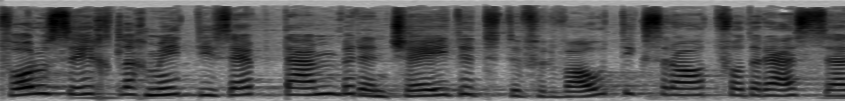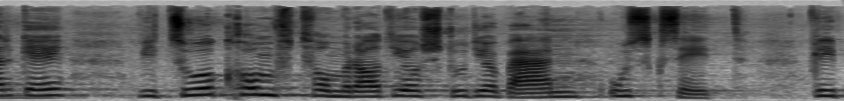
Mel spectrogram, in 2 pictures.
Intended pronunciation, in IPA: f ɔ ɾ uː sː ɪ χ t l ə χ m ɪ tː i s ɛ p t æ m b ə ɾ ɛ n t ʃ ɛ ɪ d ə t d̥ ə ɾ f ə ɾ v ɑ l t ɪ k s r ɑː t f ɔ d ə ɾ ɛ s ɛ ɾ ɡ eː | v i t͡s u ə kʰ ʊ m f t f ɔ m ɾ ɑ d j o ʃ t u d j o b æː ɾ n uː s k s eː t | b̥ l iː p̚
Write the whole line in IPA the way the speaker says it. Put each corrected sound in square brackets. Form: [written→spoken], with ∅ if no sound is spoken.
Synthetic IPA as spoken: f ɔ ɾ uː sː ɪ χ t l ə χ m ɪ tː i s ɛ p t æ m b ə ɾ ɛ n t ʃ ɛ ɪ d ə t d̥ ə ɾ f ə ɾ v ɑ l t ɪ k s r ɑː t f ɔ d ə ɾ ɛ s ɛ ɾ ɡ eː | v i t͡s u ə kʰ ʊ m f t f ɔ m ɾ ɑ d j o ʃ t u d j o b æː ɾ n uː s k s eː t | b̥ l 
